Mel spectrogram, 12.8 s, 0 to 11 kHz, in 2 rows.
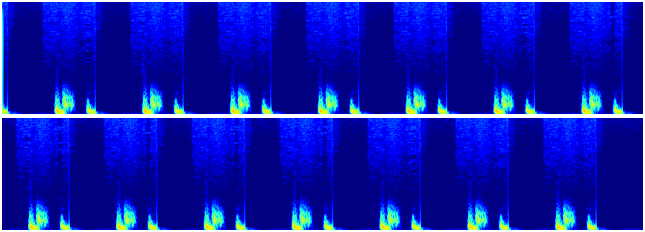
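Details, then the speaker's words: Small muscular VSD: regular rhythm about 68/min with an early systolic murmur starting at S1 and fading mid-systole as the defect seals. "listen next to the sounds taken from a 20 year old female with a small muscular vsd the recording was taken at the left lateral sternal border"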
